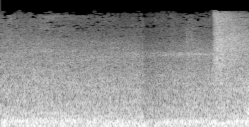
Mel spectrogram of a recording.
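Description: Steady rumble of street traffic on a busy city boulevard.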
